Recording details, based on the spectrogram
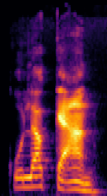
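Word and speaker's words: coelacanth: इन 1938 a fish caught in south Africa happened to बी अ कोलाकैंथ, pronunciation कोलकैंथ भी बोल सकते हैं इसे, which was thought to be extinct.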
